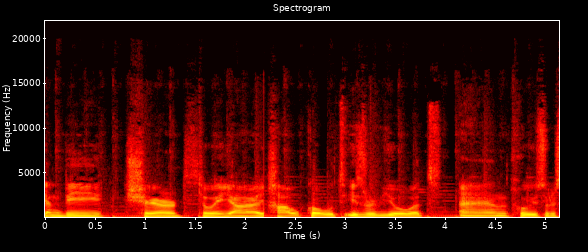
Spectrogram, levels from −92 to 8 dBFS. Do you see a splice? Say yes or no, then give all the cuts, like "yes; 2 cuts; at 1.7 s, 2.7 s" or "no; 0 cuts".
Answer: no; 0 cuts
